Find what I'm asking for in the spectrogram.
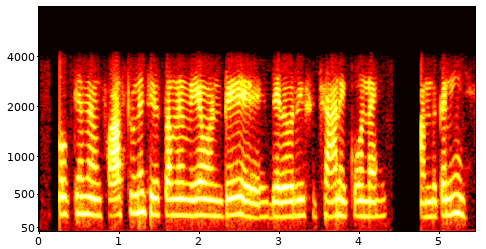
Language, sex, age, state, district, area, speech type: Telugu, female, 18-30, Telangana, Peddapalli, rural, conversation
